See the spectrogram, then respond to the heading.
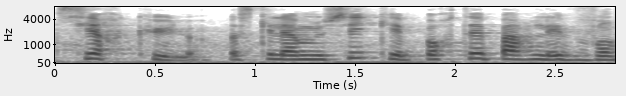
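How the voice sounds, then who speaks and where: Using a fairly high pitch and a fairly slow pace, a woman with a non-native accent speaks in a calm, gentle tone marked by vocal fry. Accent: noticeable non-native accent in French. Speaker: meditation guide and therapist. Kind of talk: guided meditation. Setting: video call and Facebook Live stream.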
